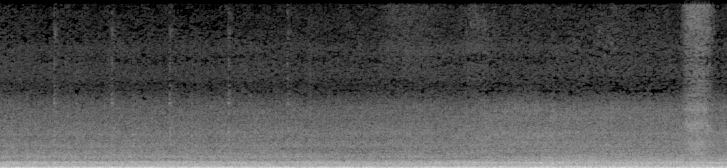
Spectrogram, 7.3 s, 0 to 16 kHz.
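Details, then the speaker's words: 1965 Ford Galaxie 500 with the engine warm, heard from inside the cabin: only the heater blower motor is audible, a steady, even low whoosh with no rattles or squeaks. It is running normally. "so the engine's warm all you can hear is blower motor"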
